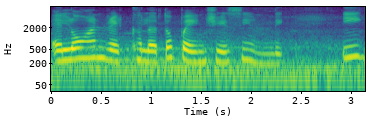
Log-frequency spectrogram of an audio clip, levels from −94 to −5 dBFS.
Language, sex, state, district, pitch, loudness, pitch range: Telugu, female, Andhra Pradesh, Srikakulam, 235 Hz, -16 LUFS, 220-275 Hz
